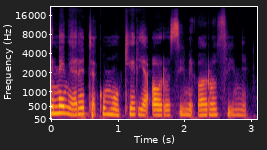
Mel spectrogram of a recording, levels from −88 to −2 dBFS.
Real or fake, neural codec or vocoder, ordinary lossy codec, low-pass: fake; codec, 44.1 kHz, 2.6 kbps, DAC; none; none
